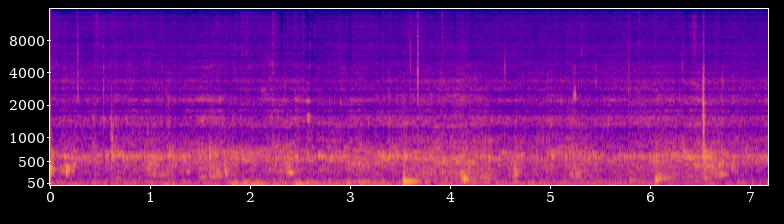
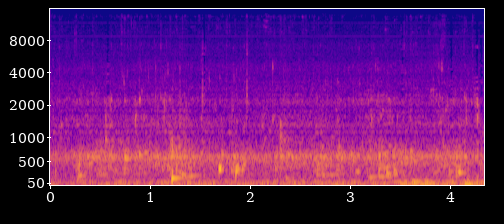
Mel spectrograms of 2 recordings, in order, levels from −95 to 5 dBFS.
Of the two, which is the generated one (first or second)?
first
